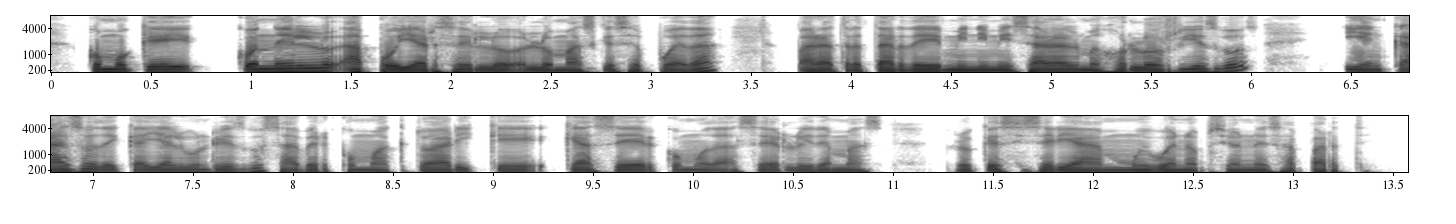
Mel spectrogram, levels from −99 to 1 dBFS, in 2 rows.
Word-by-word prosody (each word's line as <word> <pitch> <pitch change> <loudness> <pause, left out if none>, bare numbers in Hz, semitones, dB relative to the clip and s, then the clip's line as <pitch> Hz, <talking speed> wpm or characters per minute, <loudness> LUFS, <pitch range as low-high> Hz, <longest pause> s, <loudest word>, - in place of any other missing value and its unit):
como 125 -2 +4
que, 125 0 +3 0.2
con 130 +1 +6
él, 145 +3 +6
apoyarse 110 -1 +3
lo 105 -4 +2
lo 95 0 +3
más 100 0 +1
que 110 - -2
se 100 -4 -2
pueda, 95 - 0 0.4
para 105 -2 +2
tratar 105 +1 +1
de 110 0 +4
minimizar 105 +1 +3
a 115 - +4
lo 115 - +2
mejor 105 0 +1
los 115 +2 +2
riesgos 130 +4 -1 0.4
y 120 -1 +2
en 110 -1 0
caso 120 +2 -1
de 110 -3 -3
que 105 - -6
haya 115 +2 -1
algún 115 0 -3
riesgo, 120 +5 -5
saber 110 -2 -4
cómo 110 -2 -5
actuar 105 +3 -4
y 100 - -6
qué 105 -1 -5
qué 115 - -4
hacer, 110 0 -1
cómo 110 -1 -6
de 85 - -5
hacerlo 100 +1 -6
y 100 - -2
demás. 95 +1 -5 0.3
Creo 110 0 -5
que 110 - -2
sí 100 - -7
sería 105 -3 0
muy 100 +2 -1
buena 105 -1 0
opción 95 0 -5
esa 95 +2 -3
parte. 90 -7 -8
110 Hz, 215 wpm, -22 LUFS, 100-115 Hz, 0.4 s, con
